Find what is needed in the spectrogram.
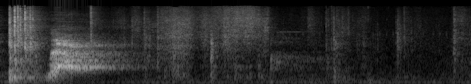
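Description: A dog barks once, short and sudden, right at the start, followed by faint paper rustling as a greeting card is slid out of a paper envelope.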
